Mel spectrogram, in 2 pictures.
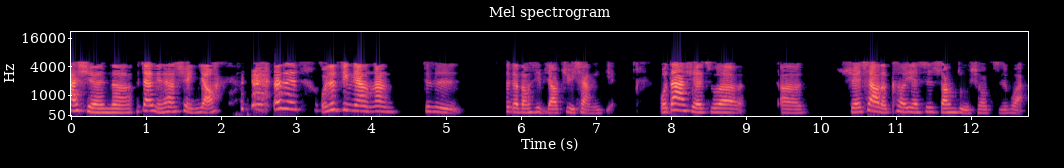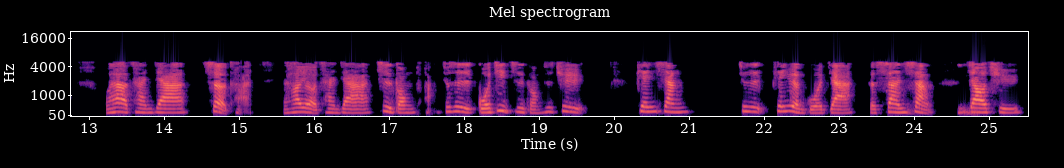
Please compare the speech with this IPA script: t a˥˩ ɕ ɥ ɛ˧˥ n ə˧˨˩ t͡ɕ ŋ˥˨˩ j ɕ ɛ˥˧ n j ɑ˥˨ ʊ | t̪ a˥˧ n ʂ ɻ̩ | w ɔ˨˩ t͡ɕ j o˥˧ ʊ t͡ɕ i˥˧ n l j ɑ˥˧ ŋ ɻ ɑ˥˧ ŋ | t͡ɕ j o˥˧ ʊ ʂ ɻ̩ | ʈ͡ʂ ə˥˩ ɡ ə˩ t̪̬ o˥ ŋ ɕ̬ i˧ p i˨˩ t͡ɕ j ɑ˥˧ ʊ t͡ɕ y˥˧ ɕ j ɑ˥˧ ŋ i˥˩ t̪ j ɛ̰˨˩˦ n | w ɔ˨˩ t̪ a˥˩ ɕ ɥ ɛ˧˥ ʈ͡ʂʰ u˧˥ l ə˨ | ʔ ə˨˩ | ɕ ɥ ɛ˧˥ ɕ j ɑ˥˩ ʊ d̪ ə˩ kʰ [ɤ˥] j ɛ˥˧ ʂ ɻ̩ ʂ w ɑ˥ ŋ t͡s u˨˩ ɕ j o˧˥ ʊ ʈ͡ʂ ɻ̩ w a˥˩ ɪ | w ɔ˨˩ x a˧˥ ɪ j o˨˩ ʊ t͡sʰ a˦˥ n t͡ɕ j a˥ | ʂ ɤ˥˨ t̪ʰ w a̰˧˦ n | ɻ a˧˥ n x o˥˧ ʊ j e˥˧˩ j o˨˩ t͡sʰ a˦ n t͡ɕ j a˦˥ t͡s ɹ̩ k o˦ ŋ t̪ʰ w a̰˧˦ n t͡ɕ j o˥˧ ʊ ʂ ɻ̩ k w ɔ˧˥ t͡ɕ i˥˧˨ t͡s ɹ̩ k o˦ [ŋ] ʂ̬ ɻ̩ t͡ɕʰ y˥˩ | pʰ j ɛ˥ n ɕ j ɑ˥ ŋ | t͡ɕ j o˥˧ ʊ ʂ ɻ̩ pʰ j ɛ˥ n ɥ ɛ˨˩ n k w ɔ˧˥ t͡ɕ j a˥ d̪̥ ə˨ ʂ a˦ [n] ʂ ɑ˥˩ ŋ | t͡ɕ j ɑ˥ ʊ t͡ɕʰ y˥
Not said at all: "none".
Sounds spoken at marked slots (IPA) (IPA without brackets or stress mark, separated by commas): ɤ˥˧, ŋ, n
